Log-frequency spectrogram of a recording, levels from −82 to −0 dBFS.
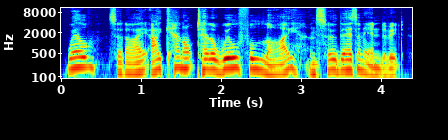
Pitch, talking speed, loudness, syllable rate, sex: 150 Hz, 220 wpm, -18 LUFS, 4.8 syllables/s, male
